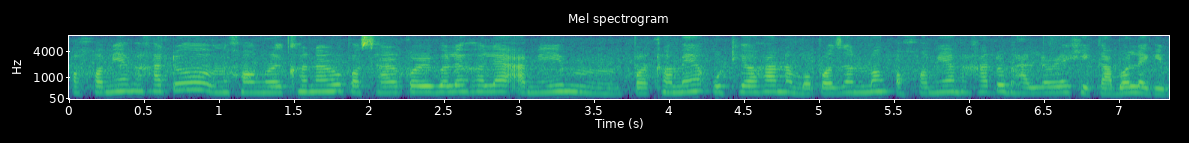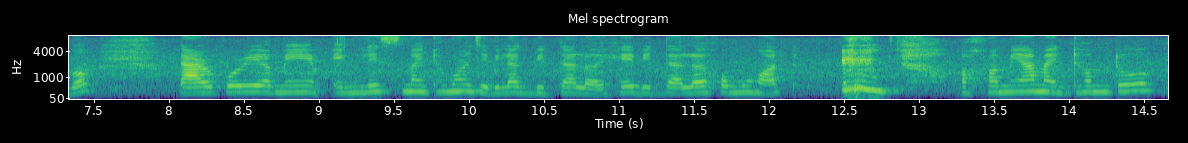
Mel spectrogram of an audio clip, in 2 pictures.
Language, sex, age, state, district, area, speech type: Assamese, female, 30-45, Assam, Lakhimpur, rural, spontaneous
